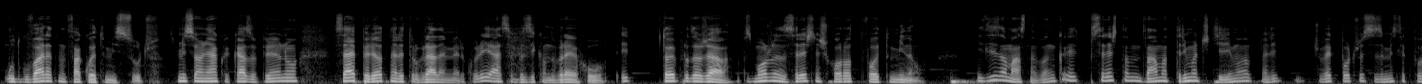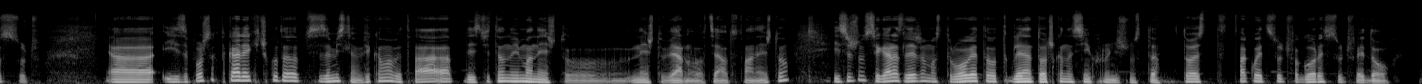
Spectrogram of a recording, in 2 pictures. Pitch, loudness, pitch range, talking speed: 130 Hz, -27 LUFS, 110-150 Hz, 195 wpm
